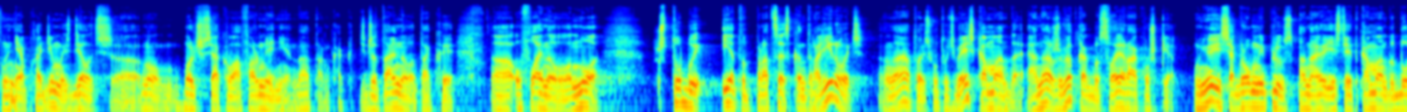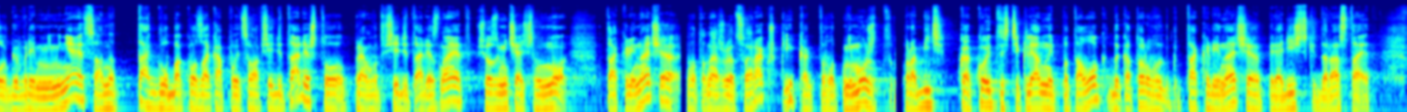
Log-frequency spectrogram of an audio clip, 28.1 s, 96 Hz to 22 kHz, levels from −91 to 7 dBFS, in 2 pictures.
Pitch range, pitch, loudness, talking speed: 110-130 Hz, 120 Hz, -22 LUFS, 190 wpm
